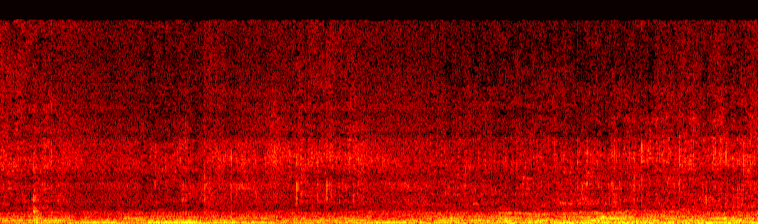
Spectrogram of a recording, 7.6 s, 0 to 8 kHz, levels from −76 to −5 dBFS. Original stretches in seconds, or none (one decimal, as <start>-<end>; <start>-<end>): 0.0-0.6; 1.4-2.0; 2.9-3.6; 4.3-7.6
